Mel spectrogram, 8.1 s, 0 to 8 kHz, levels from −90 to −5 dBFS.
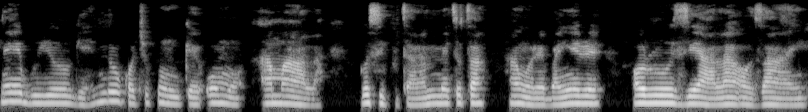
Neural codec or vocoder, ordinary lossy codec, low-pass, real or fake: none; none; 7.2 kHz; real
